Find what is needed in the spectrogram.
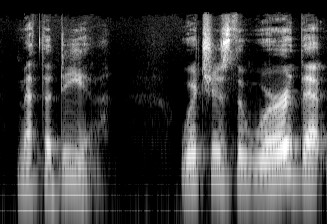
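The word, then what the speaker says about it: μεθοδεία: The actual Greek word that is translated into schemes is a word that you may even recognize as it is pronounced methodia, which is the word that we get our English word method from.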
